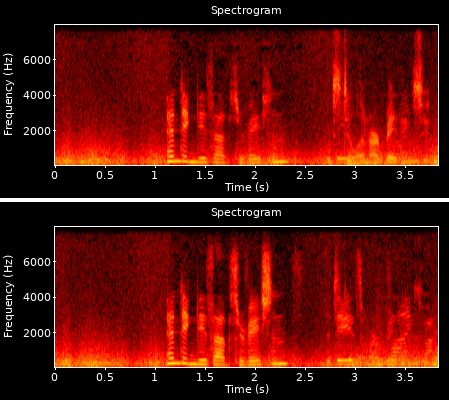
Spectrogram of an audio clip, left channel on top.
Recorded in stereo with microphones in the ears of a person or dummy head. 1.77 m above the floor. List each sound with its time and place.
1.1 s a woman speaking: centre (ahead or behind); by 3.8 s 60° right (ahead or behind)
2.8 s a man speaking: 55° left (ahead or behind)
